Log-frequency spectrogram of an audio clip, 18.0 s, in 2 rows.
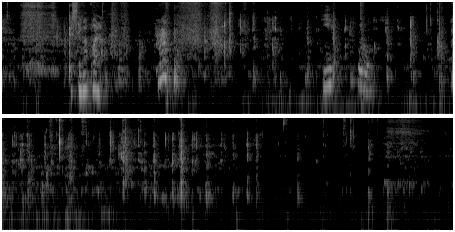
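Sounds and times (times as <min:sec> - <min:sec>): wet chewing mouth clicks: 0:04.3 - 0:16.8.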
